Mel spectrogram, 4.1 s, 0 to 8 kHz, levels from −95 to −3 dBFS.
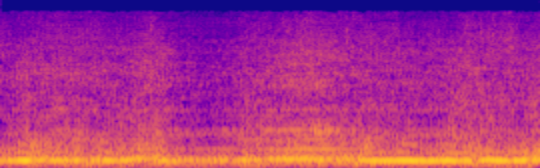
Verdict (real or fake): fake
